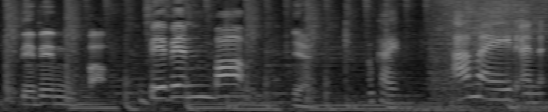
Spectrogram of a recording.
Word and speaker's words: bibimbap: you tell me how to say it correctly bibimbap yeah okay i made an asian inspired shrimp and pineapple bibi bomb what is this here it's an asian ridiculous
